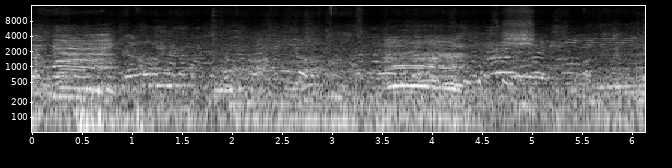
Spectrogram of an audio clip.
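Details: Sahiwal bull calves for sale to farmers in Barishal, recorded 22 September 2025: short bending moos near the start and middle, set against steady market voices and bustle.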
